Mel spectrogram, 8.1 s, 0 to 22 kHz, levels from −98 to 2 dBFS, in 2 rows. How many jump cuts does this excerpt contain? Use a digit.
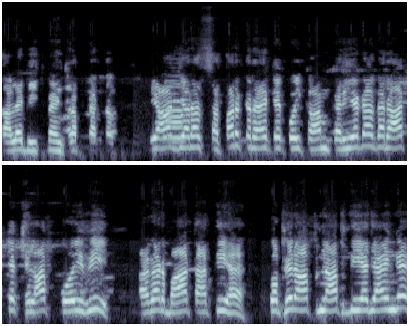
1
